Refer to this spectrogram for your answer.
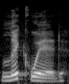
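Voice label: "liquid", English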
